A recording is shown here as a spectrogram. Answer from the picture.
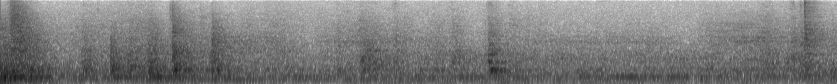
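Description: Plastic jerrycans being handled on a wooden table: a sharp knock at the start, then a few lighter knocks and rattles.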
